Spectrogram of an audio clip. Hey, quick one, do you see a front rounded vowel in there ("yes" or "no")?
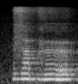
yes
